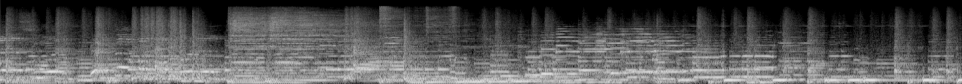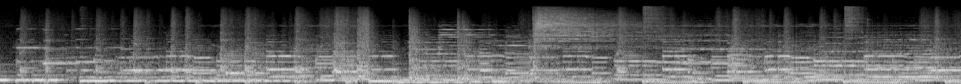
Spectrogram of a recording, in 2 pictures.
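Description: A live band playing together: drum kit, electric bass and electric guitars in an upbeat groove, with a busy bass line under interlocking guitar lines. Cymbal crashes come about two seconds in and again near fifteen seconds, and the beat turns choppy with short breaks around eight to ten seconds.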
